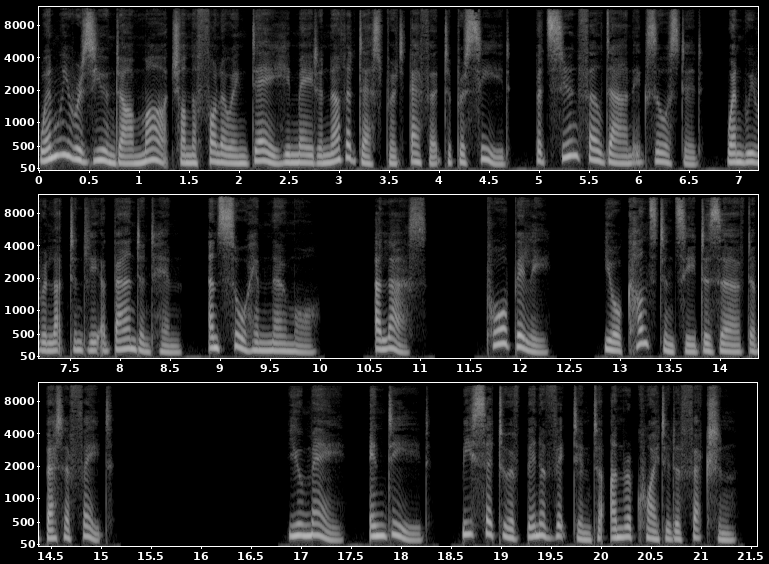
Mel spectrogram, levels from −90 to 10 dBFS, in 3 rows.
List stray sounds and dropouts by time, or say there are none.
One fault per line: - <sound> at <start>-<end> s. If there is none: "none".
none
